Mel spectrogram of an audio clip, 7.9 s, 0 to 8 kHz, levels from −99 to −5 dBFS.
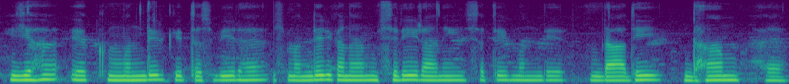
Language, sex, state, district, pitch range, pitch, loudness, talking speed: Hindi, male, Bihar, Muzaffarpur, 150-155 Hz, 150 Hz, -31 LUFS, 130 wpm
